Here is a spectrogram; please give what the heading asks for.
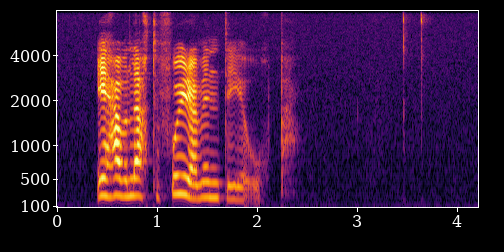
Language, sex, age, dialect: Faroese, female, 15-35, Norðurstreymoy/Eysturoy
